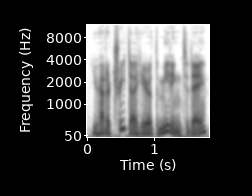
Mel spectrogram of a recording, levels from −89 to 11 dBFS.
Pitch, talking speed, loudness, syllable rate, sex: 130 Hz, 360 wpm, -17 LUFS, 6.9 syllables/s, male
